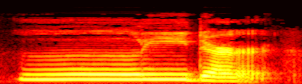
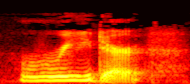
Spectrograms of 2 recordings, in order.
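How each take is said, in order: First: The word begins with a clear L sound. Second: The word begins with an R sound. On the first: The speaker calls it right. "your tongue can go between your teeth" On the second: The speaker calls it wrong. "I heard him say reader instead of leader"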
